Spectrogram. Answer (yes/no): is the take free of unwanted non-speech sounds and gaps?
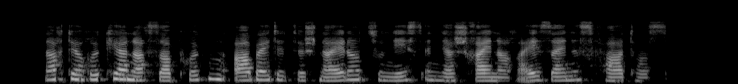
yes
